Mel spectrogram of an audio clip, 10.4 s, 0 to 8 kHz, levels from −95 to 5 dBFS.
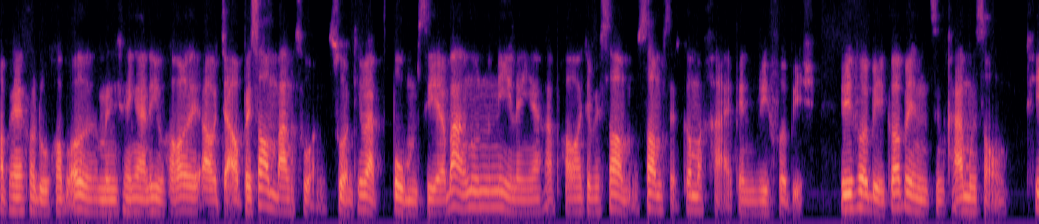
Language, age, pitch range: Thai, 20-39, 115-135 Hz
